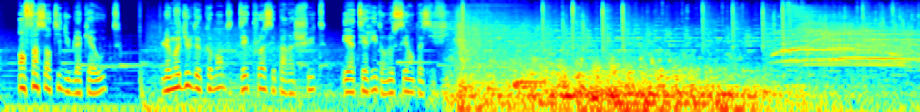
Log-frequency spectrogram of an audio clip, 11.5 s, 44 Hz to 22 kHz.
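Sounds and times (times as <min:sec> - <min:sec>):
speech: 0:00.2 - 0:06.2
roomful of people cheering in mission control room: 0:06.5 - 0:11.5
people clapping in mission control room: 0:06.8 - 0:11.5.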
